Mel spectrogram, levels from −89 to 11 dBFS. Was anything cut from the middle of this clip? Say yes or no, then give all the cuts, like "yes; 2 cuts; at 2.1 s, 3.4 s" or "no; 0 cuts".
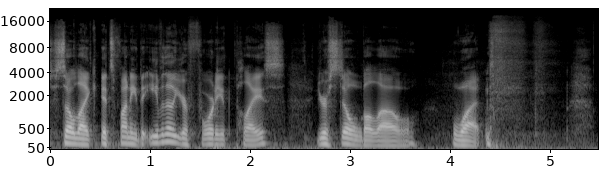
yes; 1 cut; at 3.1 s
